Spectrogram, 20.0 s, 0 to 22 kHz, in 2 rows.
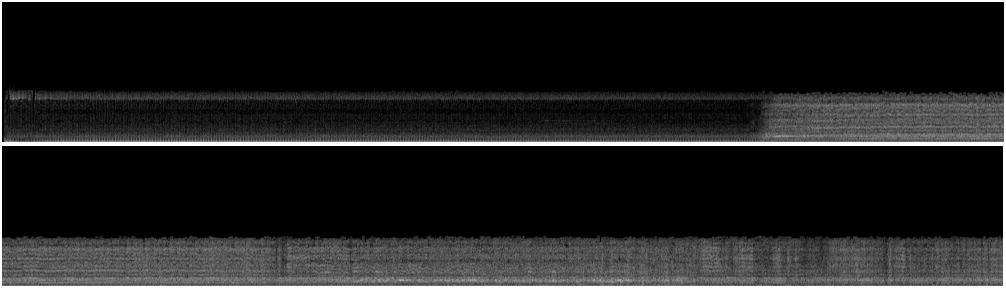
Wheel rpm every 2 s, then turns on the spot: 0, 0, 0, 20, 150, 160, 160, 160, 160, 160.
none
